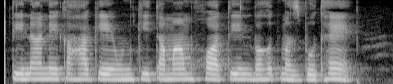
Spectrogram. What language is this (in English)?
Urdu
